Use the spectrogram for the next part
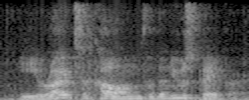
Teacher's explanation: Now the word column, C-O-L-U-M-N. Note that the final N is not pronounced.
